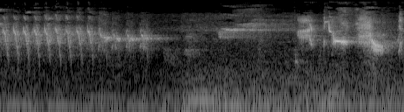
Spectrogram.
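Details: Common myna chatter for bird trapping: a fast, scratchy series of descending harsh notes, a soft pause, then loud gurgling whistles and a grating squawk.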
